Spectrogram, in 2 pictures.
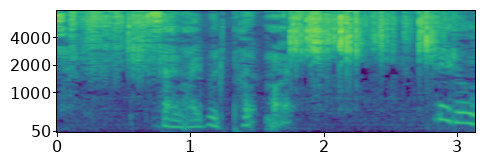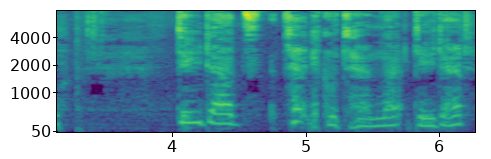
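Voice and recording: A put-on character voice, croaky, hoarse and raspy, at a fairly slow pace with long, frequent pauses and very wide pitch swings. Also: woman, medium pitch for a woman.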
